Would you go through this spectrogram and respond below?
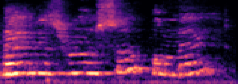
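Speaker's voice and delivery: squeaky matter-of-fact reply; high squeaky prisoner. Retold or imitated. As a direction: prisoner explaining why to pray. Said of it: "He said".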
